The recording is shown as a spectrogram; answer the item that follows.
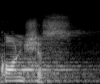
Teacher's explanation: I have written another word, conscious, but it is an adjective. So, it takes stress on C, first syllable.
